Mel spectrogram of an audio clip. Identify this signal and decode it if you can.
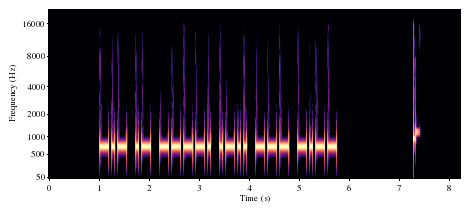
Morse code, heard as a keyed tone, about 20 wpm, 700 Hz. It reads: KA9LOY
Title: USA Call Signs - 6 Characters - 3x Character Spacing - 20wpm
